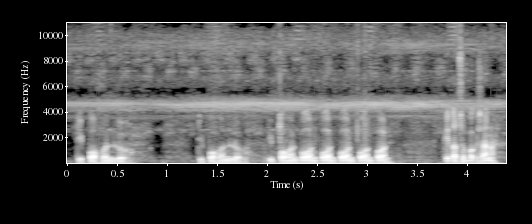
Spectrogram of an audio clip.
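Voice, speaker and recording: Man, ghost-hunt host, booming chanted calls, hushed asides, outdoors at night, faint crickets. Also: fairly even intonation, very fast, a little hiss or hum. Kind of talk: night-time paranormal vlog. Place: outdoors at night among trees. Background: crickets and insects.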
